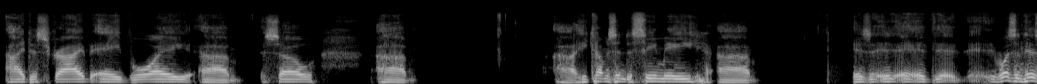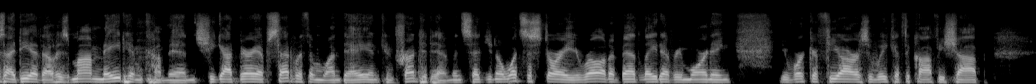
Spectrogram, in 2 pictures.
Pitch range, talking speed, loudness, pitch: 110-125 Hz, 195 wpm, -23 LUFS, 120 Hz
